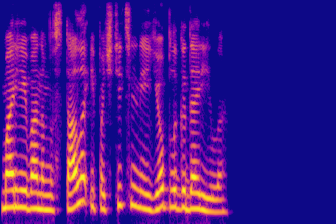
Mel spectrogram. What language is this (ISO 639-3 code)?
rus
